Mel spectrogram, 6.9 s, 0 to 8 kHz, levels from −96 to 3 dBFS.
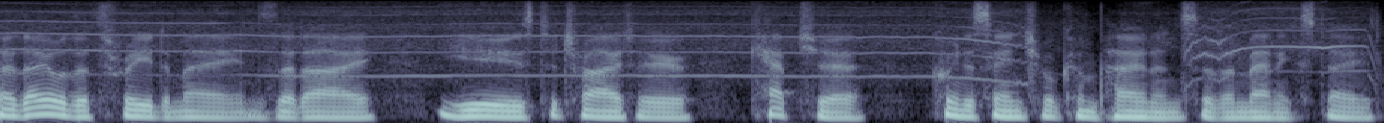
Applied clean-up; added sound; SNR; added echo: none; Drill; 20 dB; none.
